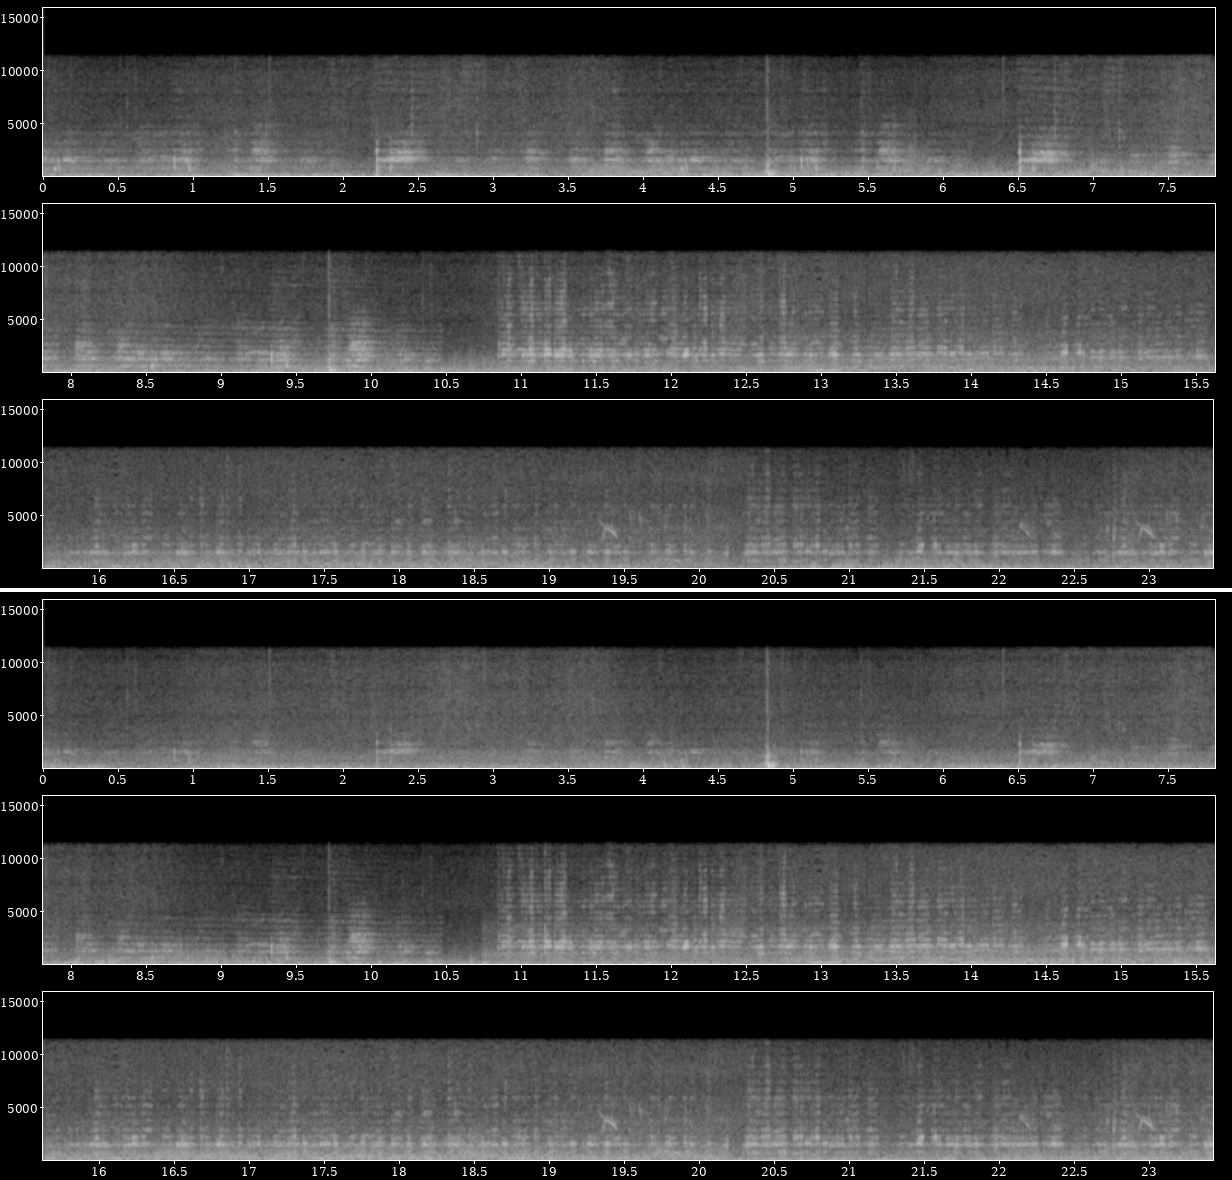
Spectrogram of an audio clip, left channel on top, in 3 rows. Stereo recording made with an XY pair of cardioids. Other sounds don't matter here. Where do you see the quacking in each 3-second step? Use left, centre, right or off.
left, left, left, left, centre, right, right, right.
